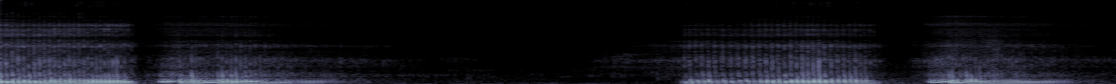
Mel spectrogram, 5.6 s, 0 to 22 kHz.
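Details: Weimaraner snoring heavily in sleep, RODE NTG3B microphone: long rough roaring snores in doubled pairs, each pair split by a brief gap, with a short quiet pause between the pairs.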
